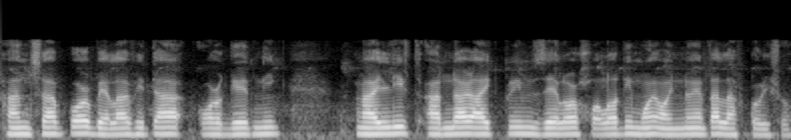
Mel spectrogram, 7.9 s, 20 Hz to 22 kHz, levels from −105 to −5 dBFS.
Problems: background sounds at intervals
